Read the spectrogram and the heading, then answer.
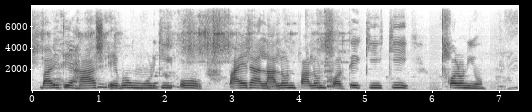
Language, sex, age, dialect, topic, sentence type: Bengali, female, 18-24, Rajbangshi, agriculture, question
